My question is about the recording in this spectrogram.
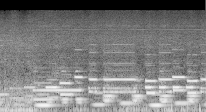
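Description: A small keyboard pipe organ with a rank of brass pipes playing a bouncy tune, bass notes alternating with chords, starting just under a second in. Before it, there is the low rumble of passing train cars with faint music.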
